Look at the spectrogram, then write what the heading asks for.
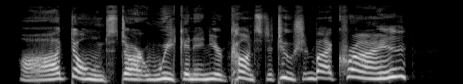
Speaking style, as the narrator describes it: shouted the incensed husband

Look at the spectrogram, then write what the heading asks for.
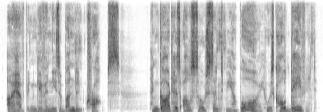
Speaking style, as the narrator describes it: he whispered to himself

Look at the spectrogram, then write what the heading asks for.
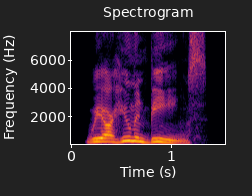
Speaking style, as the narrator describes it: Franks said sharply

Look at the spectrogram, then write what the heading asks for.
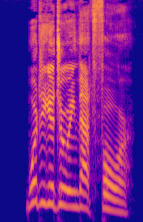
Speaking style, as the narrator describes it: asked Caroline harshly

